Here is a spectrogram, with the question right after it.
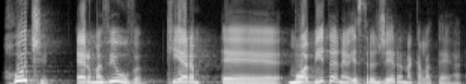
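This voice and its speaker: A woman's voice: on the high side, expressive, unhurried, clean tone. A woman with a Brazilian Portuguese accent preaching a church sermon, explaining scripture didactically and repeating phrases for emphasis. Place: church hall, speaking to a congregation. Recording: reverberant hall sound.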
